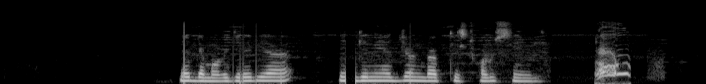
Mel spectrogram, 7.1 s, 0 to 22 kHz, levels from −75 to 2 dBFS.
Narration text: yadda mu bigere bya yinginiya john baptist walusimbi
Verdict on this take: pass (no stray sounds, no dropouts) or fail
fail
